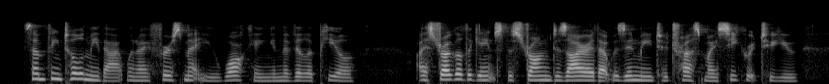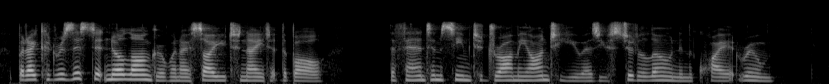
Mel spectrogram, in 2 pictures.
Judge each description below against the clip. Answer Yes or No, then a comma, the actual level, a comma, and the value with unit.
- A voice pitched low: No, high, 190 Hz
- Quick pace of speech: Yes, fast, 230 wpm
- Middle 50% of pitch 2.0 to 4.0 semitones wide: Yes, average, 3.3 semitones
